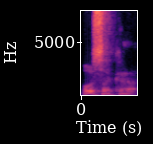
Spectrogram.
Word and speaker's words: Osaka: Sorry, I'm using the modern pronunciation, Osaka. I'm not using a Z.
